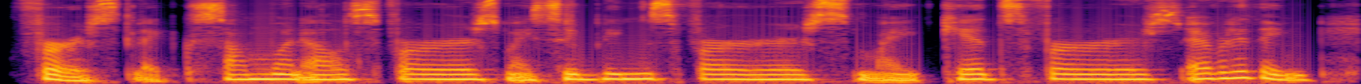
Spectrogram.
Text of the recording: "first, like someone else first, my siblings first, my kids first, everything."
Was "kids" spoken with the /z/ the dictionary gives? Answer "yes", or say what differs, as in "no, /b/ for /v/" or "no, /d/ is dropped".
no, /s/ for /z/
